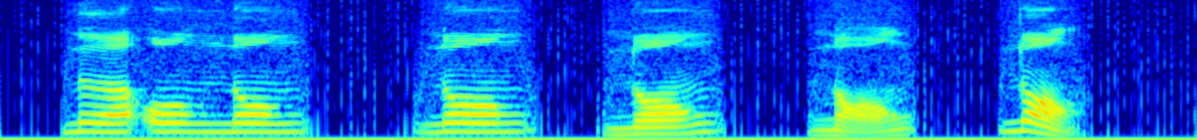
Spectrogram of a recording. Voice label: "nong", Chinese

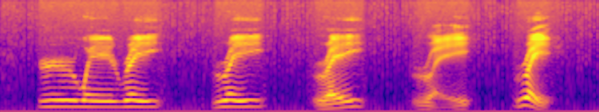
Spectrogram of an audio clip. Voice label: "rui", Chinese

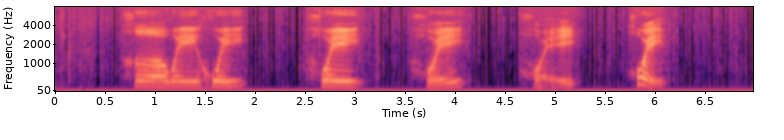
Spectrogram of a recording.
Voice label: "hui", Chinese

